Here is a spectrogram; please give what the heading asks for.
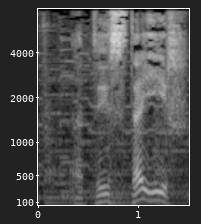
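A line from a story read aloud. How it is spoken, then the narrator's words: Hissed through teeth. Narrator (Russian): сквозь зубы процедил Иолай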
